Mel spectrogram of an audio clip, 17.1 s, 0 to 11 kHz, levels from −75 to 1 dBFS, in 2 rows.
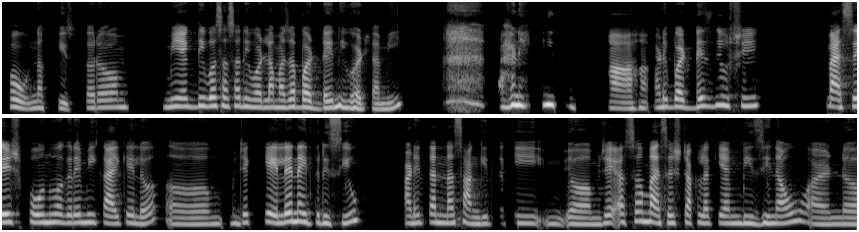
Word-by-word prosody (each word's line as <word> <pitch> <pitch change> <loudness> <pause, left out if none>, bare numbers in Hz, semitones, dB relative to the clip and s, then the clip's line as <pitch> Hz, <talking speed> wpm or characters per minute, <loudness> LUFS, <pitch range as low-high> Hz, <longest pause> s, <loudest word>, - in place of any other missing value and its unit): हो, 205 -5 +1
नक्कीच 180 -3 -6
तर 195 0 -5
अ, 210 +1 -2 0.5
मी 225 +2 0
एक 235 -2 +1
दिवस 250 0 +2
असा 250 0 0
निवडला 215 -3 0
माझा 205 +2 +1
बर्थडे 190 -2 +2
निवडला 190 -8 +1
मी 165 - -3 1.0
आणि 275 +4 +9 0.9
हां, 175 -2 +2
हां 190 - -4
आणि 210 +2 -1
बर्थडेच्या 225 +2 +1
दिवशी 260 -1 0 0.7
मेसेज 235 +2 +6
फोन 235 -2 +2
वगैरे 230 -1 0
मी 235 +1 0
काय 210 -3 +4
केलं 220 0 -3
अ, - - -9 0.5
म्हणजे 205 +3 -5
केले 240 0 +4
नाहीत 255 -6 +3
रिसिव्ह. 215 +5 -1 0.5
आणि 215 +1 0
त्यांना 225 -2 +1
सांगितलं 200 -2 -3
की 205 -4 -7
अ, 185 -1 0
म्हणजे 185 +5 -1
असं 275 +3 -2
मेसेज 225 -3 +3
टाकला 225 -1 -1
की 225 - -1
I - - +2
am 210 0 -2
busy 210 0 -1
now 225 +7 -1
and 190 -3 -4
220 Hz, 160 wpm, -23 LUFS, 195-235 Hz, 1.0 s, आणि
